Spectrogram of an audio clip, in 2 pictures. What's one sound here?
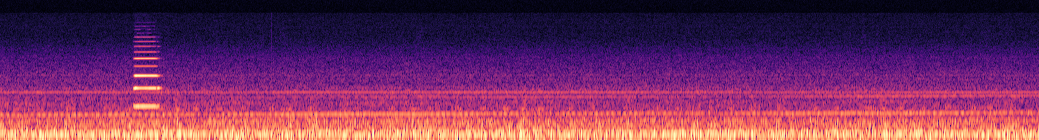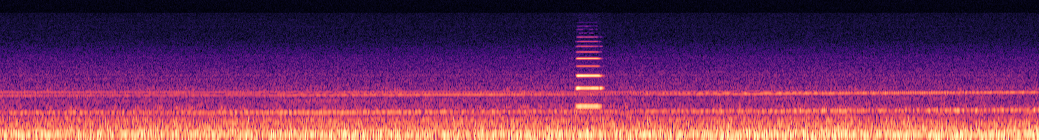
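A train engine hums and whines, rising slowly in pitch as it speeds up.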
